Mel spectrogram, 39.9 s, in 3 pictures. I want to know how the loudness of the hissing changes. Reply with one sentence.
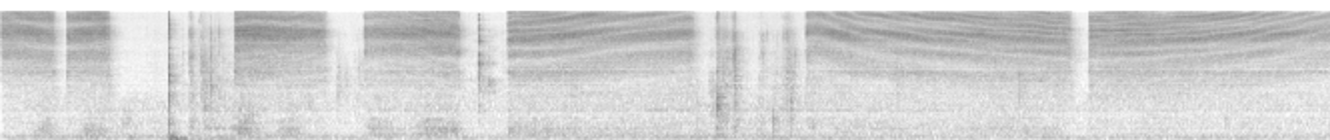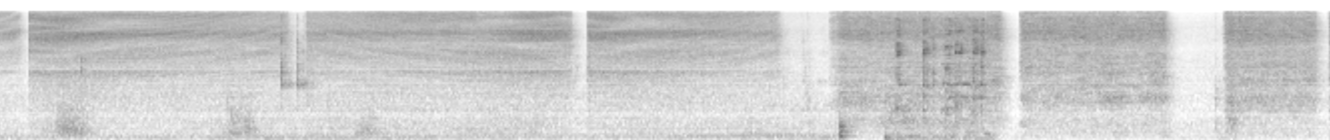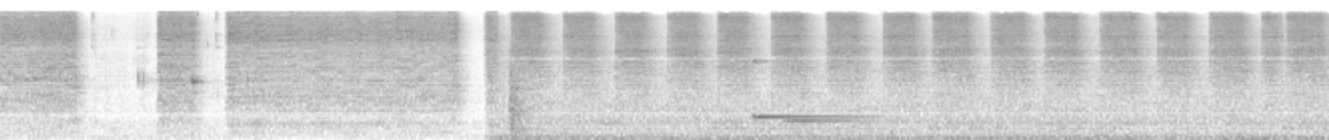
The volume of the hissing stays about the same.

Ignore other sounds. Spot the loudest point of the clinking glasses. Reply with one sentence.
The loudest moment of the clinking glasses is at 23 seconds.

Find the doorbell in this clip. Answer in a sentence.
You can hear the doorbell from 34.1 to 35.5 s.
